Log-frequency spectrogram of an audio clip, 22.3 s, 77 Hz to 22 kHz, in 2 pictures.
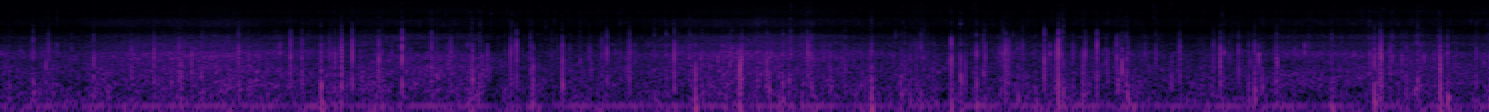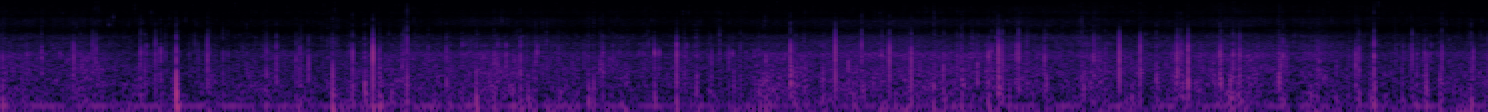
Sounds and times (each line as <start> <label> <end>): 0.0 muted sound of the waves 22.3
0.0 rain drops drumming on the fabric 22.3
0.0 walking along the sea shore 22.3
